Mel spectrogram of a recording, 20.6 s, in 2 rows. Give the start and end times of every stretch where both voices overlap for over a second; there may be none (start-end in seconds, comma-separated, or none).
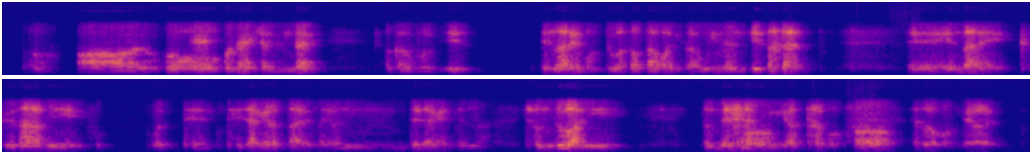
1.7-3.1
